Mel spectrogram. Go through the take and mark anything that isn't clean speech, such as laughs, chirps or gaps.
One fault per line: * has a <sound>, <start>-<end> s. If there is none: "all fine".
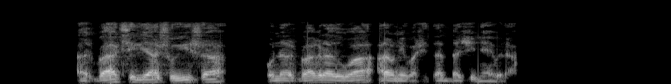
all fine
